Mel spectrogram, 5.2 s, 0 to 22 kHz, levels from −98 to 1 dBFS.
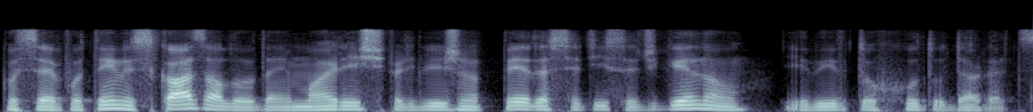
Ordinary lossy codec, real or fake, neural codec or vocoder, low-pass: none; fake; codec, 16 kHz, 0.8 kbps, ZipCodec; 7.2 kHz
